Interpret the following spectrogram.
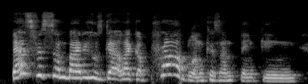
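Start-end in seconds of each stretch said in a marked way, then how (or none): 0.1-2.0 indignant, much higher and louder; retold outrage at the friend's suggestion; offended. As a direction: bristle as if insulted. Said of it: "then I got offended".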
